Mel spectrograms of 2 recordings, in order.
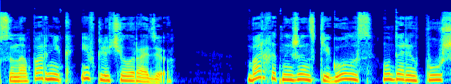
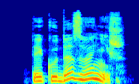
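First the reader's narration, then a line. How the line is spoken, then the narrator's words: Plain. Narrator (Russian): спросил Рок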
